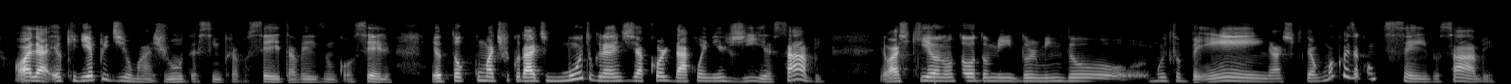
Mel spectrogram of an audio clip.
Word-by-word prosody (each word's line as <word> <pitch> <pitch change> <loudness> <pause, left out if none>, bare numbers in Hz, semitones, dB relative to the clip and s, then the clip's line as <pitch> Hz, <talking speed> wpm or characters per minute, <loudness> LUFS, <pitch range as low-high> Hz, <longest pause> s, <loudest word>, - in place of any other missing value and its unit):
Olha, 180 -2 +8
eu - - -2
queria 185 +1 +3
pedir 195 -5 -5
uma 135 -4 -10
ajuda, 130 0 -9
assim, 125 -3 -13
pra 115 - -16
você, 125 +2 -4
talvez 120 +1 -11
um 120 -1 -15
conselho, 120 -1 -3 0.4
eu 145 +1 +2
tô 165 +4 -1
com 170 +2 -16
uma 180 0 +5
dificuldade 170 -1 +5
muito 205 - -4
grande 175 -4 +2
de 175 - -3
acordar 165 -3 +4
com 165 +3 -8
energia, 155 -3 -6
sabe? - - +3 0.5
Eu - - -7
acho 150 0 +5
que 185 - -4
eu 175 -1 +5
não 165 0 -5
tô 170 0 0
domin 160 -2 -7
dormindo 155 0 -8 0.8
muito 165 +1 -14
bem, 145 +1 +1
acho 140 0 -5
que - - -29
tem - - -4
alguma 175 - -10
coisa 385 -2 -5
acontecendo, 140 - -10
sabe? 60 +2 -2
160 Hz, 165 wpm, -23 LUFS, 140-175 Hz, 0.8 s, Olha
